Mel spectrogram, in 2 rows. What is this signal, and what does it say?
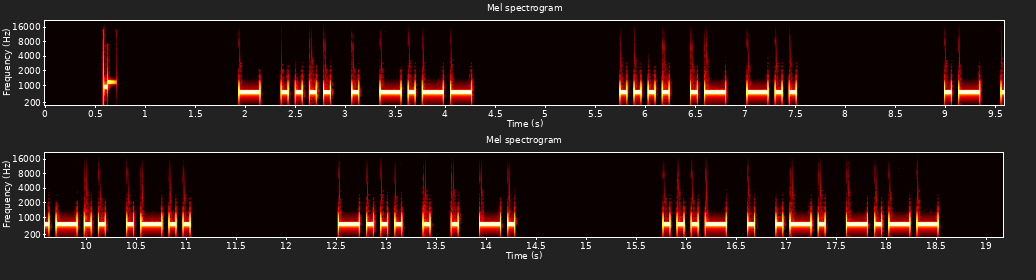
Morse code, heard as a keyed tone, about 17 wpm, 700 Hz. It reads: THEY HAD ALL BEEN VERY
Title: 3x Word-Spacing - Sentences from Top 200 Words - 17wpm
